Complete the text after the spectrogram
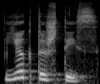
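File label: "йӧктыштіс", Komi, female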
